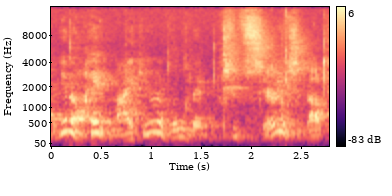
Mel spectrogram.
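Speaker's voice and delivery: high put-on opener; light mock advice, high voice; mock gentle chiding. Voices worldly advice to himself.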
